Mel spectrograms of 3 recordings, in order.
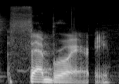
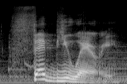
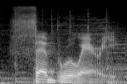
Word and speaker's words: February: This one is very similar to library in that many people will say February just because it sounds a bit easier to say, but the right way to say it is February. I'll say it again, February.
